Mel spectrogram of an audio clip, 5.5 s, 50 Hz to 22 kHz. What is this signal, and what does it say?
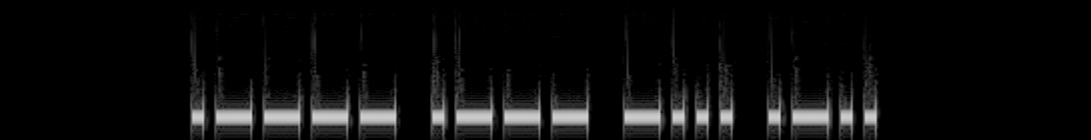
Morse code, heard as a keyed tone, about 20 wpm, 700 Hz. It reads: 1JBL
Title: Four Letter-Number Combinations - 20wpm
